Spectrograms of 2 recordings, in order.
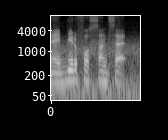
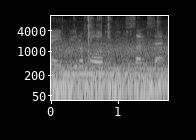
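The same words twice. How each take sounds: First: The voice sounds close and clear. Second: The voice sounds distant and roomy. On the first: "this is what it sounds like with the microphone" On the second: "this is what it sounds like at twenty feet"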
